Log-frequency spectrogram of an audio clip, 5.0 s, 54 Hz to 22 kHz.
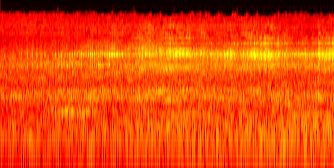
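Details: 24-inch ventless dryer on the air-dry cool cycle, no error codes: thin scraping hiss over the running drum with an uneven rub a few times a second; rubbing noise, cause unknown.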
